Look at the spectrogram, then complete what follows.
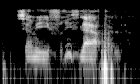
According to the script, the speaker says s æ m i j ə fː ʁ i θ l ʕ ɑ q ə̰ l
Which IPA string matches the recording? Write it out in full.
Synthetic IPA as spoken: s æ m i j ə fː ʁ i θ l ʕ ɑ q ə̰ l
